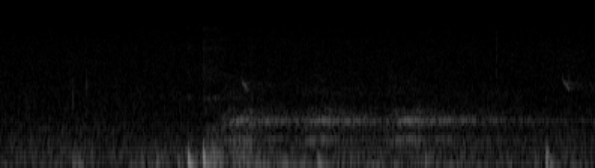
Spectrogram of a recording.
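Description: wild bird calling

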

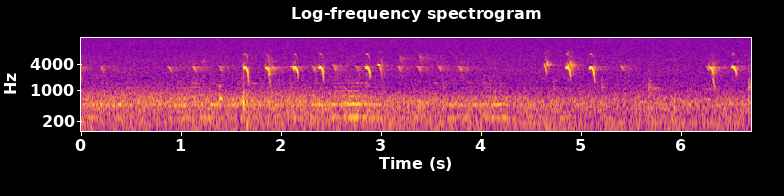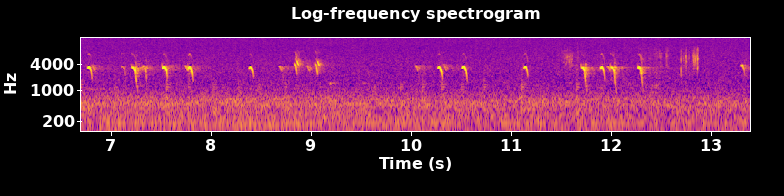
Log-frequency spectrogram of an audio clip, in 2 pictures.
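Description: wild bird calling

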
